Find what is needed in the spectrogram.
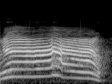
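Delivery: high, loud cartoon villain wail; screeching skull-faced villain. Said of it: "skull-faced man who's constantly going".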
